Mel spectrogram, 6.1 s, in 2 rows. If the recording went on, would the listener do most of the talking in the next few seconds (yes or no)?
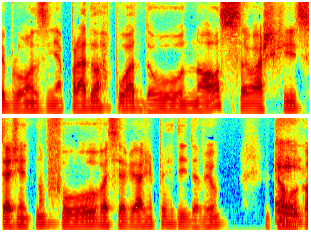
no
